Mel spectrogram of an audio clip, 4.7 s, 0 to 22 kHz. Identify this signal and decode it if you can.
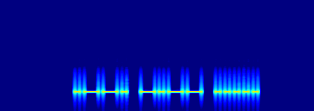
Morse code, heard as a keyed tone, about 17 wpm, 700 Hz. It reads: PY5
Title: Callsign Prefixes for Top 100 DXCC - 17wpm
